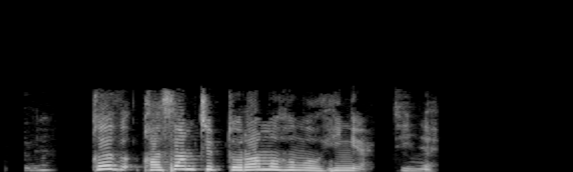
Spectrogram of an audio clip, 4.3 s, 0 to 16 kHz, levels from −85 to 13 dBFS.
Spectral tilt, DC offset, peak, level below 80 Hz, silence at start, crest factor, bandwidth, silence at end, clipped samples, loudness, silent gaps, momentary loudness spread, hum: -4.5 dB/octave; under 0.1%; -2 dBFS; -60 dBFS; 0.2 s; 14 dB; 8 kHz; 1.05 s; under 0.1%; -14 LUFS; 0.44-0.68 s, 2.82-2.94 s; 22 LU; none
